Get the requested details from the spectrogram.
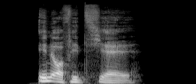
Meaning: unofficial
- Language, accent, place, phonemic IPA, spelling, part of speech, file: German, Germany, Berlin, /ˈʔɪnʔɔfiˌtsi̯ɛl/, inoffiziell, adjective, De-inoffiziell.ogg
